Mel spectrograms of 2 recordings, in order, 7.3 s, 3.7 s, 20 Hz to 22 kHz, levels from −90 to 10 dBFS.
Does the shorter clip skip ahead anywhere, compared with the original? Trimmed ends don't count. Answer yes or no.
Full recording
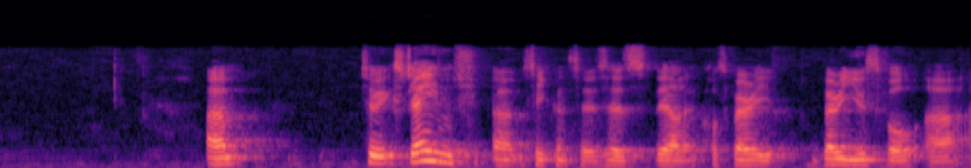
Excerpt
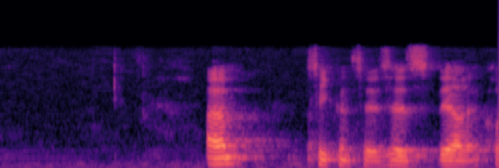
yes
